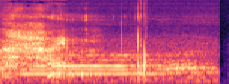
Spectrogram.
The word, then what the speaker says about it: hymn: The letter N will become a silent letter when followed by the letter M. For example, atom, condom, column, and hymn.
